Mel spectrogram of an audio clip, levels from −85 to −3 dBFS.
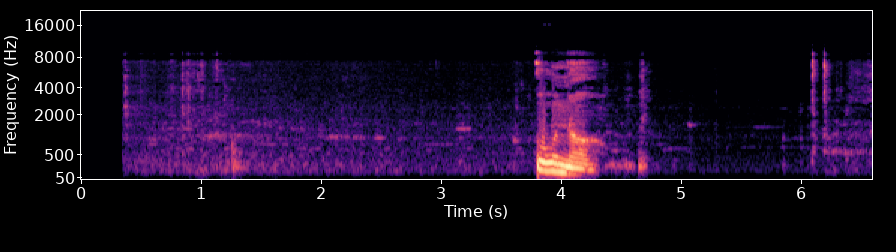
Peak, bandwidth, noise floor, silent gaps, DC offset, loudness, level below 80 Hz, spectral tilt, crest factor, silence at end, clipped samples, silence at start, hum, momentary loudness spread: -2 dBFS; 9.6 kHz; -68 dBFS; none; under 0.1%; -15 LUFS; -60 dBFS; -6.5 dB/octave; 20 dB; 1.9 s; under 0.1%; 1.25 s; none; 30 LU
